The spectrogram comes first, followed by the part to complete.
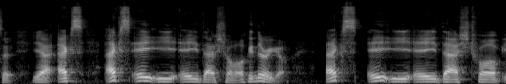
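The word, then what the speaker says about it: X Æ A-12: X-12 is how you pronounce it. Yeah, XAEA-12.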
